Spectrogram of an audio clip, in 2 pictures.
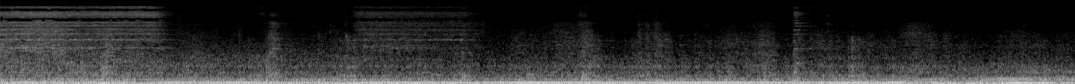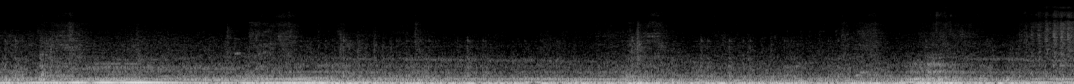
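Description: Cabin of a moving Pacer railbus: a steady low rumble from the underfloor diesel engine and the wheels running on the track, swelling briefly about halfway through.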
